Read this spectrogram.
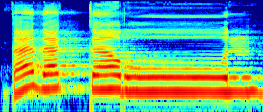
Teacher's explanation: Huruf ro dibaca secara tafkhim karena harakatnya dhammah. Cara bacanya ditebalkan. Dun saat berhenti hukumnya mad arid lukun.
